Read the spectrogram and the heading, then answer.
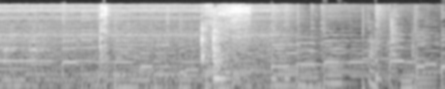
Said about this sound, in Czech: Aby se ten olej, který na to dáme, pořádně rozpálil a budeme smažit cibulku. Olej můžeme dát hodně, protože je to pomazánka, aby byla vláčná.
